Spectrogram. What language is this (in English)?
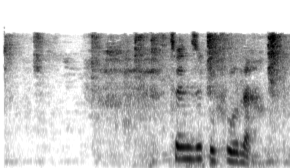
Swahili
